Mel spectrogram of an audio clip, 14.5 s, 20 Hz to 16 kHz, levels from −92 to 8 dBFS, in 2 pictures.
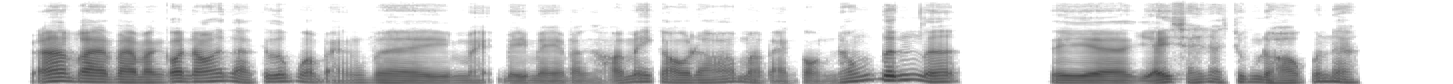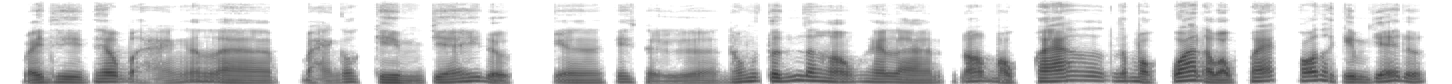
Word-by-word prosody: Đó 160 +5 +4
và 135 -5 +4
và 115 -1 +2
bạn 110 0 -1
có 140 - +4
nói 145 +4 +1
là 150 - -3
cái 135 - -3
lúc 145 +1 -3
mà 135 - -3
bạn 105 - -10
về 90 -3 -2
mẹ 95 0 -10
bị 90 0 -6
mẹ 85 -2 -5
bạn 85 -1 -8
hỏi 80 +2 -6
mấy 135 - -3
câu 105 +1 -2
đó 105 +4 -4
mà - - -6
bạn 80 -1 -10
còn 80 -2 -8
nóng 170 - -3
tính 200 +2 +5
nữa, 130 +1 +1 0.5
thì, 95 0 +2
ờ, 90 -1 +3
dễ 90 +7 +1
xảy 115 -2 -6
ra 125 -1 -5
xung 125 -2 -4
đột 95 -1 -2
nữa - - -2
nè. 135 -6 -2 0.6
Vậy 105 - +3
thì 115 0 0
theo 135 +4 +3
bạn 90 - -8
á 70 - -2
là 95 +4 -1
bạn 85 0 -8
có 125 - -2
kiềm 100 -5 +1
chế 125 - +1
được, 85 - 0 0.3
ờ, 100 0 -1
cái 125 - -3
sự, 80 +2 -6
ờ, 90 -1 -6
nóng 135 +7 -1
tính 165 +4 +3
đó 180 - +4
hông? 140 -3 +1
Hay 125 -2 +1
là 105 -5 0
nó - - +3
bộc - - 0
phát 150 +2 +8
á, 195 - -1 0.2
nó 165 - -1
bộc 160 - +2
quá 175 +4 +9
là - - +5
bộc - - +5
phát 160 - +4
khó 180 +2 +7
là 190 - 0
kiềm 120 -2 +2
chế - - +3
được? - - 0
115 Hz, 295 wpm, -26 LUFS, 95-140 Hz, 0.6 s, quá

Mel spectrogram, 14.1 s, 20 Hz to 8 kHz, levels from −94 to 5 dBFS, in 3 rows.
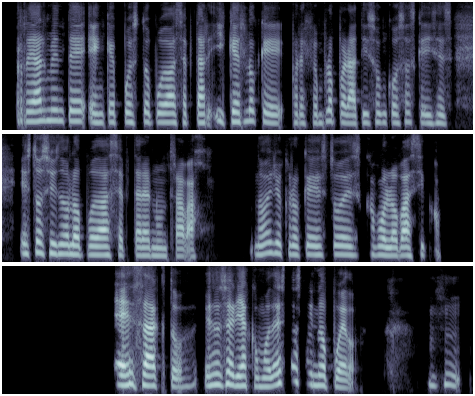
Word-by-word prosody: realmente 240 0 0
en 205 0 -1
qué 215 0 -4
puesto 215 0 -5
puedo 210 +1 0
aceptar 205 0 -1
y 230 - -6
qué 225 - +2
es 220 - -1
lo 240 0 -3
que, 205 -4 -3
por 205 -1 -9
ejemplo, 195 +5 -6
para 190 -3 0
ti 200 - -6
son 205 +1 -8
cosas 205 +1 -8
que 200 - -10
dices, 190 0 -7 0.4
esto 235 +2 0
sí 230 - +1
no 220 0 +1
lo 205 -2 +3
puedo 200 -1 +1
aceptar 190 -1 0
en 180 0 -1
un 175 -1 -5
trabajo, 170 -1 -3 0.4
¿no? 205 +3 -3
yo 240 -1 -2
creo 205 -3 -5
que 205 0 -2
esto 205 +1 -4
es 195 -1 -4
como 200 -2 -3
lo 185 0 +1
básico. 190 +1 -1 1.5
Exacto. 225 -4 +7
Eso 240 +3 +2
sería 235 -4 +6
como 200 -1 -2
de 245 - +4
estas 315 +2 -3
sí 245 - -5
no 230 -1 +2
puedo, 180 -4 0 0.7
uju. 230 +1 -9
210 Hz, 200 wpm, -22 LUFS, 195-230 Hz, 1.5 s, Exacto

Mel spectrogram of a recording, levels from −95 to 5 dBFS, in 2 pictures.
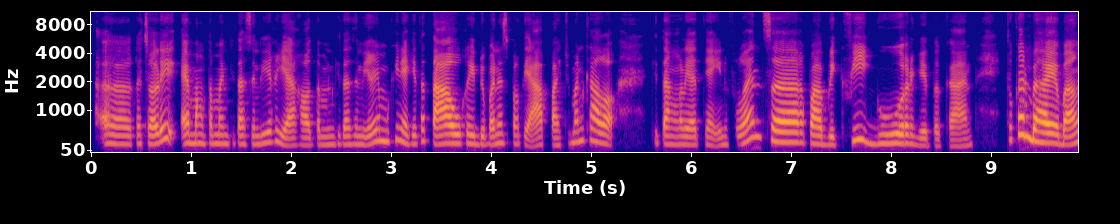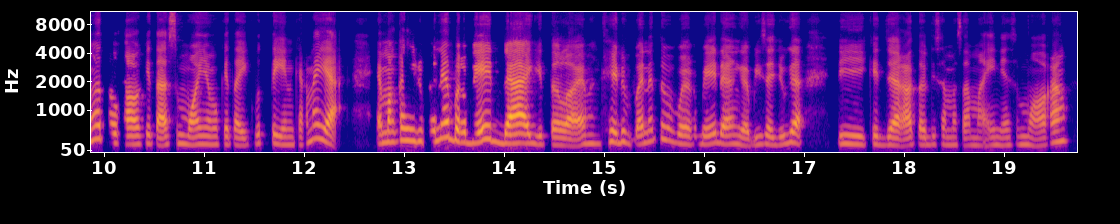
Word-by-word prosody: eee, 200 -2 -2
kecuali 205 -1 0 0.2
emang 215 -1 0
teman 210 0 -6
kita 205 -1 -3
sendiri 220 +6 -6
ya 170 -2 0
kalau 175 -1 -2
teman 185 0 -10
kita 190 -1 -4
sendiri 195 +3 -5
mungkin 265 +1 -5
ya 210 - -9
kita 270 +7 -6
tahu 210 +1 +6
kehidupannya 195 0 -3
seperti 205 -3 -7
apa 175 -1 -2
cuman 240 +3 -6
kalo, 255 -6 +1 0.4
kita 200 - -2
ngelihatnya 185 -3 -4
influencer, 240 - +3
public 195 -4 0
figure 215 -6 0
gitu 165 -2 -8
kan, 150 +4 -5 0.3
itu 295 - -10
kan 420 -1 +6
bahaya 235 -6 +8
banget 280 +13 +3
tuh 225 -1 -3
kalau 195 0 +4
kita 200 -4 +1
semuanya 195 -2 -3
mau - - -10
kita 185 -2 -5
ikutin 205 +1 -7
karena 200 - -7 0.2
ya, - - +4 0.4
emang 245 +2 +1
kehidupannya 275 +3 +1
berbeda 235 -2 +5 0.2
gitu 195 -2 -6
loh 160 - +3
emang 205 0 -3
kehidupannya 245 -3 -2
itu 315 - -5
berbeda 200 +1 -2
enggak 180 -5 -5
bisa 195 +1 -5
juga, 195 +6 -1 0.4
dikejar 190 -4 -2
atau 185 - -5
disama-samain 180 -2 -11
ya 175 +1 -11
semua 175 -4 -6
orang, 245 +3 0
205 Hz, 175 wpm, -24 LUFS, 185-230 Hz, 0.4 s, bahaya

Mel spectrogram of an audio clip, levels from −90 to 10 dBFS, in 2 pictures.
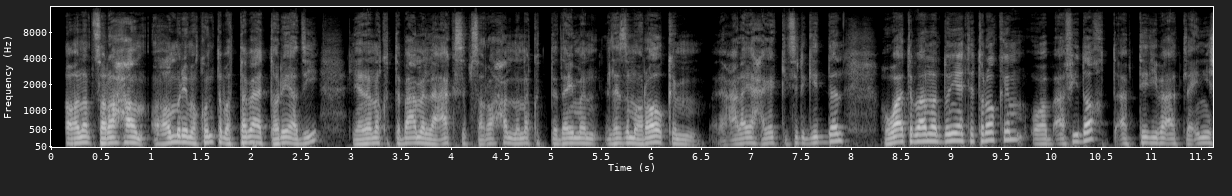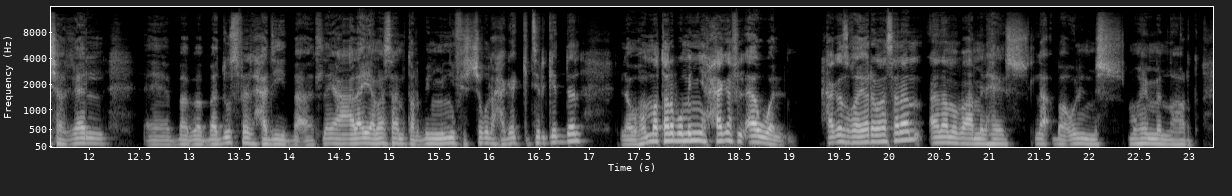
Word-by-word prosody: هو 130 - +4
أنا 145 +3 +7
بصراحة 145 +1 +5
م 125 - -2
عمري 140 +6 +4
ما 135 - +3
كنت 150 +3 0
باتّبع 145 +5 +3
الطريقة 135 0 +2
دي، 145 - -2 0.3
لإن 115 +2 +2
أنا 135 +2 +4
كنت - - -7
باعمل 135 0 +3
العكس 125 +2 -1
بصراحة، 125 +4 -4
إن 125 - -1
أنا 130 +2 -1
كنت 125 -1 -9
دايمًا 130 0 +1
لازم 130 +2 +1
اراكِم 125 -6 +2
عليَّ 120 +8 -3
حاجات 135 +3 -4
كتير 135 +3 -6
جدًا، 150 +8 0 0.4
ووقت 165 +7 +5
بقى 180 +1 +6
ما 185 - +6
الدنيا 185 +2 +3
تتراكم 205 +5 -1
وأبقى 120 0 -4
في 170 +8 -2
ضغط، 215 +5 0
ابتدي 135 +3 -3
بقى 130 -3 -2
تلاقيني 125 +3 -5
شغال 125 +1 -2 0.4
آآ، 105 0 -11
ب 95 - -14
ب 110 -1 -5
بادوس 140 +6 -2
في 140 - -3
الحديد 115 -5 -4
بقى، 100 -1 -7
تلاقي 125 +4 -7
عليَّ 125 +1 +1
مثلًا 130 -1 -2
طالبين 115 +2 -5
مني 130 +2 +1
في 125 - -10
الشغل 130 +4 -3
حاجات 130 +4 -6
كتير 135 +3 -6
جدًا، 160 +6 -2 0.4
لو 110 0 -4
هُم 135 +11 +2
طلبوا 190 +1 +4
مني 195 +1 +4
الحاجة 185 +2 +2
في 185 - -5
الأول، 145 - +1 0.3
حاجة 145 +4 -2
صغيّرة 155 +2 +2
مثلًا 205 +6 +2
أنا 145 +1 +1
ما 140 - +1
باعملهاش، 120 -2 -2
لأ 120 -1 -6
باقول: 115 +2 -5
"مش 115 0 -3
مهم 120 0 -2
النهارده، 105 -3 -7
130 Hz, 190 wpm, -22 LUFS, 120-150 Hz, 0.4 s, أنا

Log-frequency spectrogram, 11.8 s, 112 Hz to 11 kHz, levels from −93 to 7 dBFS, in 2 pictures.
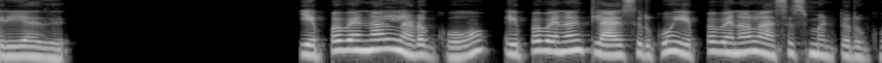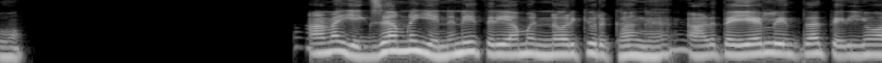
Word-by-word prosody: தெரியாது. 185 -3 -2 1.7
எப்ப 240 +9 -1
வேணாலும் 295 0 +4
நடக்கும். 200 -1 -3 0.3
எப்ப 275 +6 -3
வேணாலும் 275 +2 +2
க்ளேஸ் 205 -2 +3
இருக்கும். 250 +6 -1
எப்ப 270 +5 -7
வேணாலும் 250 0 +2
அஸ்ஸஸ்மென்ட் 215 -3 -4
இருக்கும். 175 0 -8 2.0
ஆனா 240 +3 +2 0.2
எக்ஸாம் 255 +9 +3 0.2
என்னன்னே 220 +7 +2
தெரியாம 220 +1 +1
இன்ன 210 +1 -1
வரைக்கும் 220 +2 -2
இருக்காங்க. 200 -1 -2 0.3
அடுத்த 210 +2 -4
இயர் 225 +2 +4 0.3
தான் 230 -1 -2
தெரியும். 205 +2 -4
215 Hz, 115 wpm, -22 LUFS, 195-250 Hz, 2.0 s, வேணாலும்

